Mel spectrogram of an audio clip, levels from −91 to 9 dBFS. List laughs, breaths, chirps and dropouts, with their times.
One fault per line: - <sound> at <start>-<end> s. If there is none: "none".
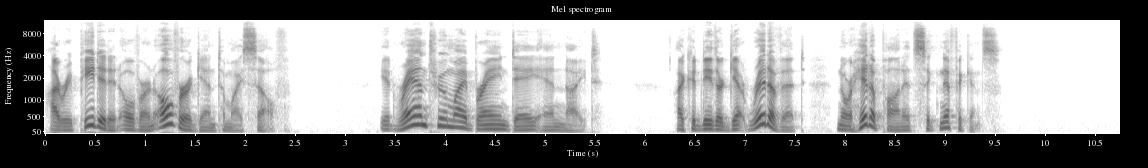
none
